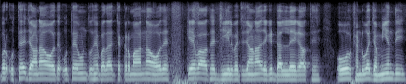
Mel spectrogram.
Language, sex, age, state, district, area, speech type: Dogri, male, 30-45, Jammu and Kashmir, Reasi, rural, spontaneous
